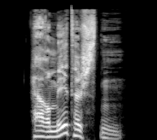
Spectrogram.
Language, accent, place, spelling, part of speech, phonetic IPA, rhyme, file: German, Germany, Berlin, hermetischsten, adjective, [hɛʁˈmeːtɪʃstn̩], -eːtɪʃstn̩, De-hermetischsten.ogg
- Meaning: 1. superlative degree of hermetisch 2. inflection of hermetisch: strong genitive masculine/neuter singular superlative degree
